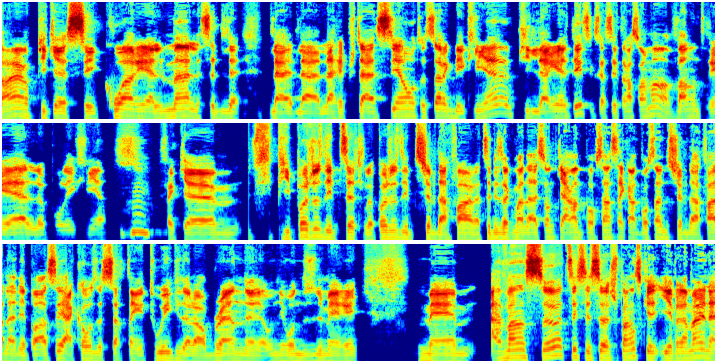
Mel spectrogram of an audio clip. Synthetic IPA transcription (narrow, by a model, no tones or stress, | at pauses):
ɛːʁpɥikəsɛkʰwaʁeɛlmɑ̃lsɛd̪ld̪əlad̪əlad̪əlaʁepy̥t̪asjɔ̃t̪ut̪sʌavɛk̚d̪eklijɑ̃pʰilaʁealit̪esɛkə̥saset̪χɑ̃sfɔʁmeɑ̃vɑ̃t̪ʁeɛlːʌpuʁleklijɑ̃fɛkəmpipipʌʒʏs̬d̪epət̪ɪt̪lɔpʌʒʏs̬d̪ep̚ət̪i̥ʃɪfd̪afɛːʁlət͡sed̪ezɔɡmɑ̃t̪asjɔ̃d̪əkʲaʁɑ̃t̪̚puʁsɑ̃sɛ̃kɑ̃t̪̚puʁsɑ̃d̪yʃɪfd̪afɛːʁd̪əlanepɑːseakozd̪əsɛʁt̪ɛ̃t̪wikd̪əlœʁbʁɛ̃nd̪onivod̪ynymeʁɪk̚mɛmavɑ̃sʌt͡sesɛsʌʒəpɑ̃skʲəijɛvʁɛmɑ̃yn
